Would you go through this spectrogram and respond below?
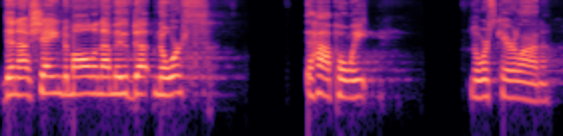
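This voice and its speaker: A fairly high-voiced woman with a Southern drawl delivers a funny, heartfelt keynote, shifting from comic asides to hushed, dramatic storytelling. Her voice rings out through a big hall with a long tail of reverb. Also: level tone, a little slow, smooth. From Georgia, US. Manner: dramatic storyteller, drops to a near whisper on key lines, comic asides. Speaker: motivational keynote speaker and comedian. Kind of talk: humorous motivational keynote storytelling. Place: conference hall stage.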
